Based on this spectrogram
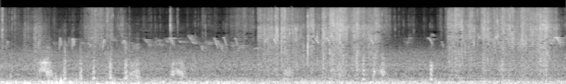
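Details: Five-day-old chicks with a mother hen, with scattered high, thin peeps and occasional soft low clucks over a loud, continuous low background rumble.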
